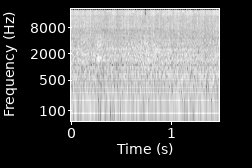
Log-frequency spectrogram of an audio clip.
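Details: Peugeot 206 that had no-start and a fuel leak, now running, with a new radiator and water pump but low coolant and a weak battery; charging system good: steady even idle, smooth low thrum, no knocks or misses; normal idle.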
